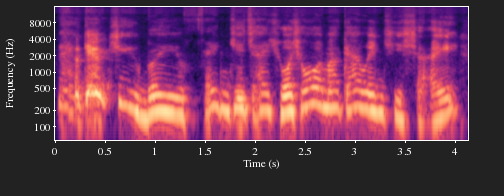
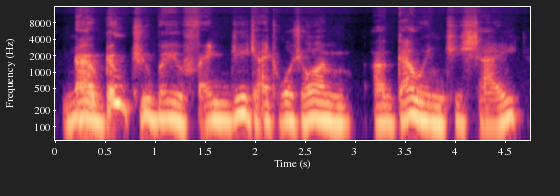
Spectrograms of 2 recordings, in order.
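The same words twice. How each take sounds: First: It is in the voice used for Missus Mann. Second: It is in the voice used for Mister Bumble.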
